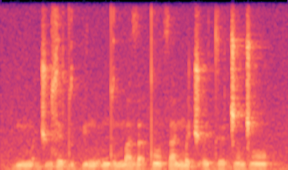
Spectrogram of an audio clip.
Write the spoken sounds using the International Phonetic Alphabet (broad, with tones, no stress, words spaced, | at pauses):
bʲɔ̃˧ma̰˧d͡ʒṵ˦zɘ˨ du˧pʲɘ˦˨n̪o̰˨ ndo˦ma˧ ða̰˦tɔ̃˨ θa˦e̯mɐ˧d͡ʒo̰˨e̯ d̪ɘ˨e̯ɖ͡ʐã˧ɖ͡ʐɔ̃˧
